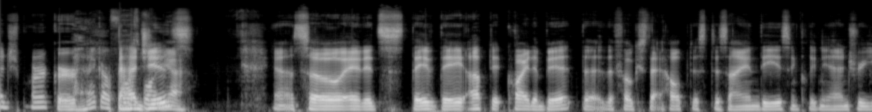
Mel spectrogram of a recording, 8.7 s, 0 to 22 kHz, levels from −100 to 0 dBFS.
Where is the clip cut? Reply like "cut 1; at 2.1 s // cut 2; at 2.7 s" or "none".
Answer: none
